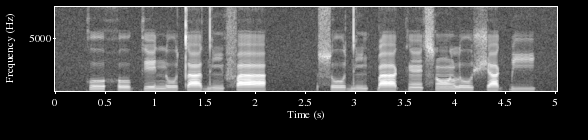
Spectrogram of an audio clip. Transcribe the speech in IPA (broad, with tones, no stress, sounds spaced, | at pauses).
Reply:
k o˦ h o˧ k e˧ n o˨ t a˨ d ĩ˨˦ f a˦˨ | s o˨ d ĩ˨ k͡p a˨ k ɛ̃˨ s ɔ̃˧ l o˨ ʃ a˨˦ k͡p i˦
